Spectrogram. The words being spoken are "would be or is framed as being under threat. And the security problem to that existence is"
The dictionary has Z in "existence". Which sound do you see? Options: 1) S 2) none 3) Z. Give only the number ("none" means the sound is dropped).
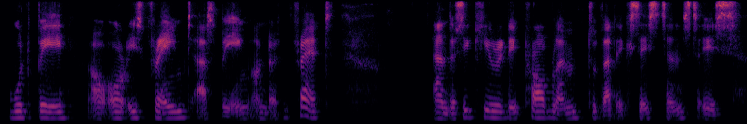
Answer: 1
